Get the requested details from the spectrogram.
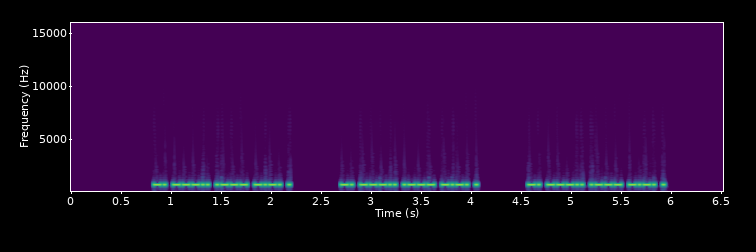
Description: Morse code, heard as a keyed tone, about 51 wpm, 700 Hz. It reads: N8JCE N8JCE N8JCE
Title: USA Call Signs - 5 Characters - Repeated 3x - 50wpm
